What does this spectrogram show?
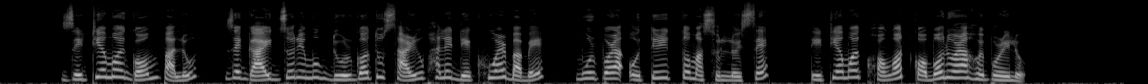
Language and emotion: Assamese, angry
